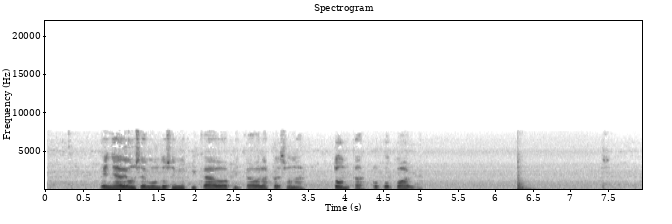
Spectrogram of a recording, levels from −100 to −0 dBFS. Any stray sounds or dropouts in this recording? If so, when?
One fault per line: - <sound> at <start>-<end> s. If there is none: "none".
- thud at 6.3-7.3 s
